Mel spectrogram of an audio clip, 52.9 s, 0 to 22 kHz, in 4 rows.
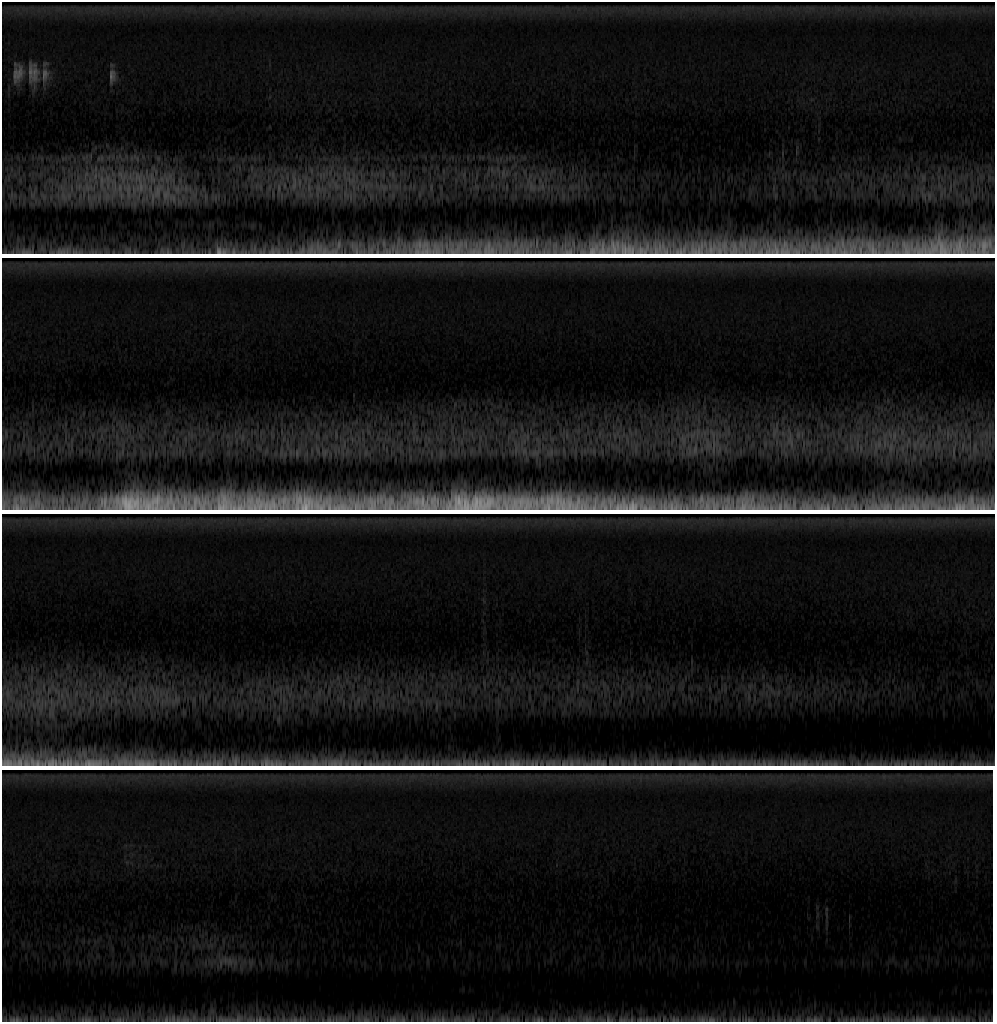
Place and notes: Luttons, UK - thunderstorm approaching ...
thunderstorm approaching ... xlr sass to zoom h5 ... bird song ... calls ... wood pigeon ... house martin ... tawny owl ... robin ... background noise ... traffic ...
Malton, UK, 7 September, 19:30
